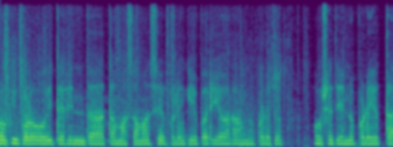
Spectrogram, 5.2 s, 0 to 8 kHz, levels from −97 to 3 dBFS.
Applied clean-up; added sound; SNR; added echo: neural mask model RNNoise.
